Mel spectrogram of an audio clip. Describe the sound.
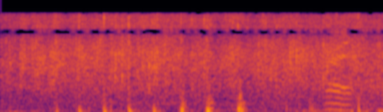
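A short burst of applause: about ten sharp, evenly spaced claps at a slow, steady rhythm over a low background hum, fading as a voice briefly starts at the end.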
